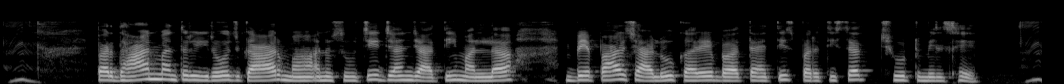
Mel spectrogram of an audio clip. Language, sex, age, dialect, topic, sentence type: Chhattisgarhi, female, 36-40, Central, banking, statement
